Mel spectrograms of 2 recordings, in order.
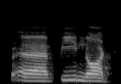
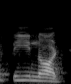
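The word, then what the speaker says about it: P₀: इसको क्या आप कैसे प्रोनाउंस करते हैं, पी नॉट। इसकी प्रोनाउंसिएशन कैसे की जाती है, पी नॉट।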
